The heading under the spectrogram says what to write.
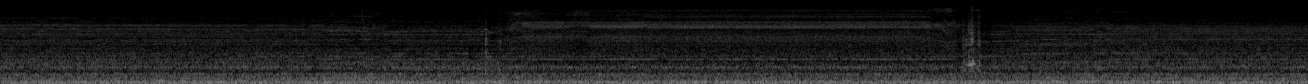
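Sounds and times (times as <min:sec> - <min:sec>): small motor humming: 0:03.3 - 0:13.0.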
